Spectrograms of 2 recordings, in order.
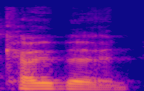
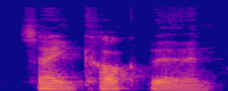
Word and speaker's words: Cockburn: one of my favorite that's always pronounced Coburn um but it's so hard to resist saying cockburn um like I remember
